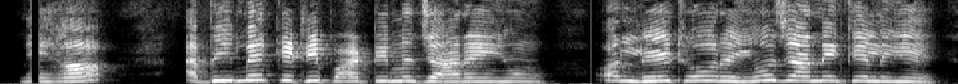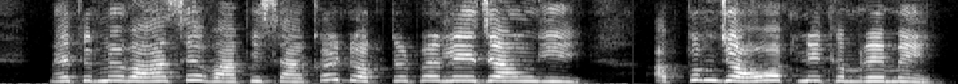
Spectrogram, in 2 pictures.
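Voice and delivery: a careless mother brushing off her daughter; irritated mother. Acted. Mother dismisses.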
